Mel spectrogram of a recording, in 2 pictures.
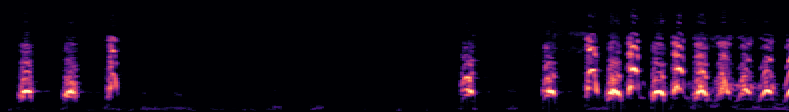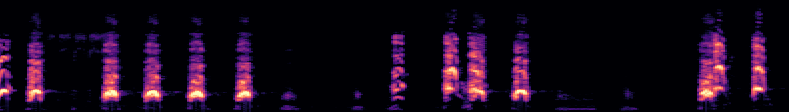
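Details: Dogs barking, a few spaced barks, a silent gap, then a dense flurry of overlapping rapid barks with a faint hiss, easing into steadier single barks repeated about every half second.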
